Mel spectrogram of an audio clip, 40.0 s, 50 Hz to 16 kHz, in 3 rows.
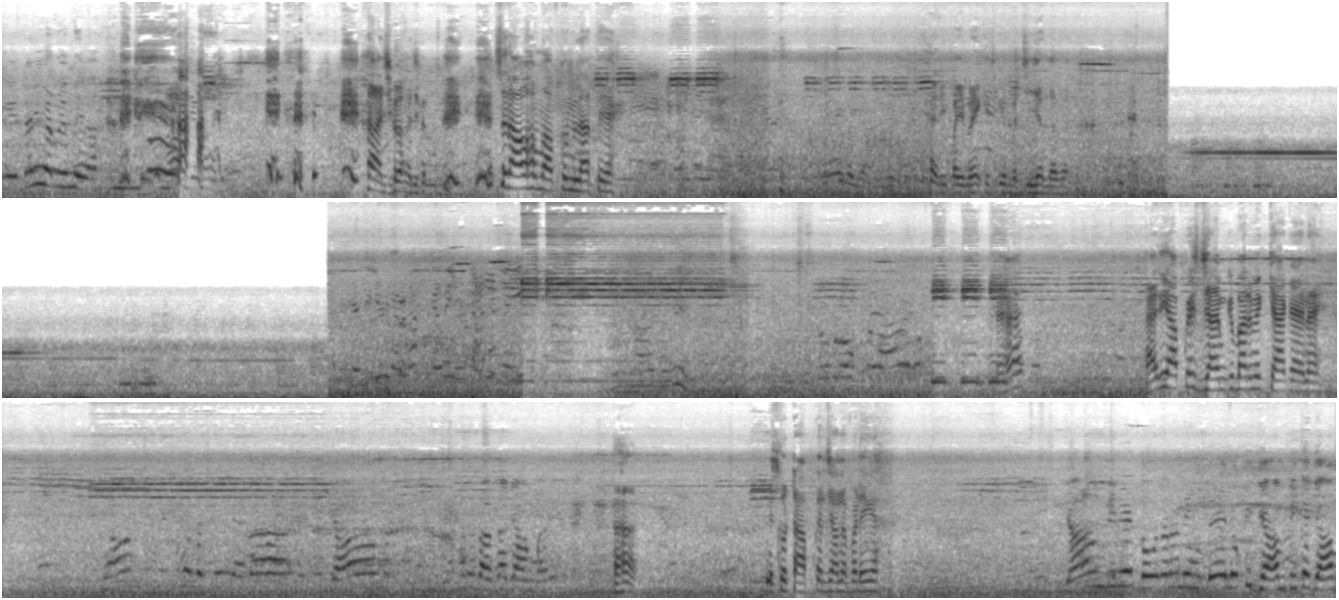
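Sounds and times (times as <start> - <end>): people talking: 0.0 - 6.2, 7.6 - 10.8, 16.8 - 18.6, 37.4 - 40.0
low traffic noise: 0.0 - 11.7, 16.6 - 40.0
vehicle horn honking: 6.1 - 7.4, 18.6 - 20.9, 22.6 - 24.8, 26.8 - 30.2.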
